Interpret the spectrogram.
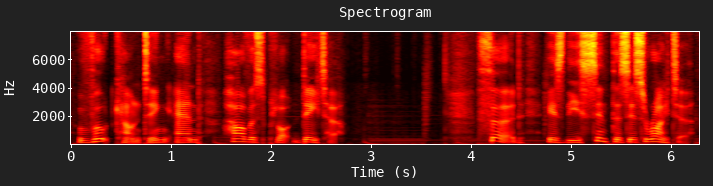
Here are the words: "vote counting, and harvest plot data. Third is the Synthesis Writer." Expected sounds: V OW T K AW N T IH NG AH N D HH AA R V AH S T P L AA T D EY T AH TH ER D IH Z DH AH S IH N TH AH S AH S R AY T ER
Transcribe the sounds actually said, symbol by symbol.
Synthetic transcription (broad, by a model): V OW T K AW N T IH NG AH N HH AA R V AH S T P L AA T D EY T AH TH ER D IH Z DH AH S IH N TH AH S AH S R AY T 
